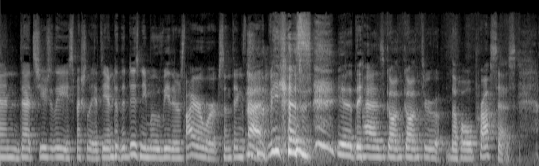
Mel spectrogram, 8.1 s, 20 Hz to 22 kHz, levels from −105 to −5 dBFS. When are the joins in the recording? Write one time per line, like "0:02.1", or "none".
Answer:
0:02.7
0:03.7
0:05.4
0:06.0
